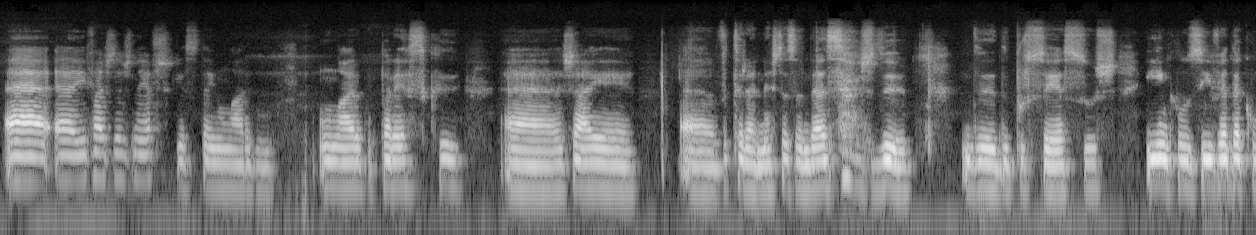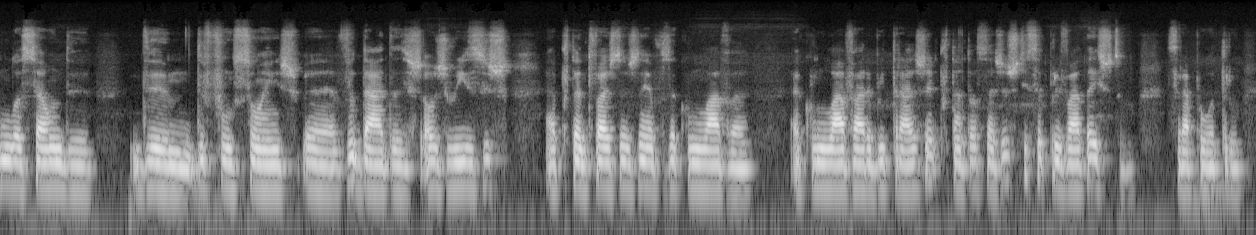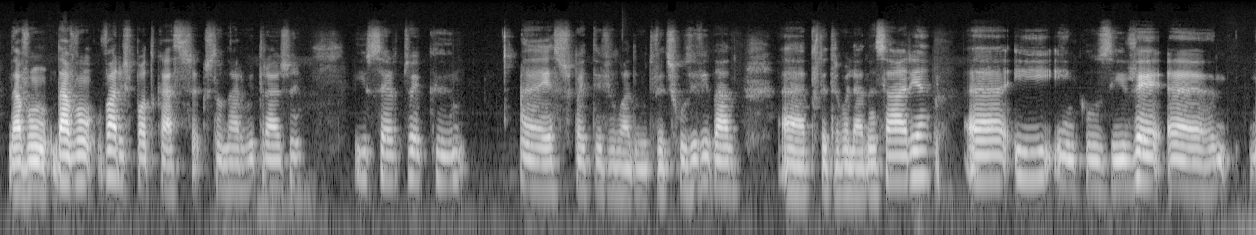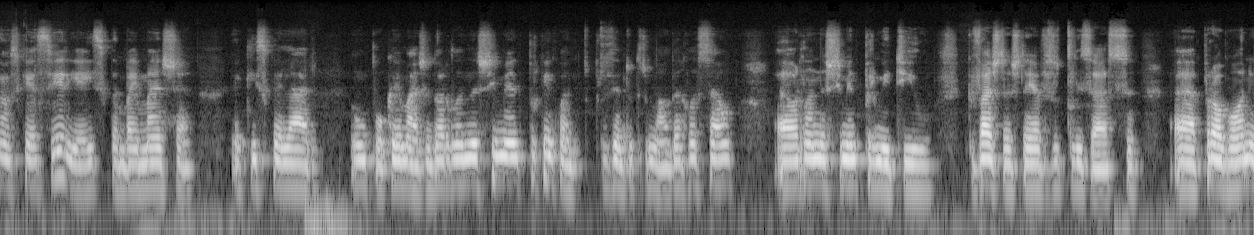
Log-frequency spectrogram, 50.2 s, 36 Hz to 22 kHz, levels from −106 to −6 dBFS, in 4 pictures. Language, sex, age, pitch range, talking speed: Portuguese, female, 20-39, 125-140 Hz, 150 wpm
